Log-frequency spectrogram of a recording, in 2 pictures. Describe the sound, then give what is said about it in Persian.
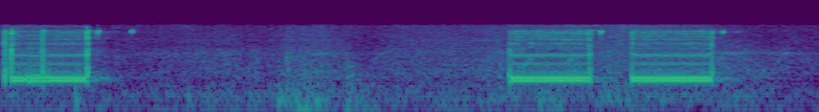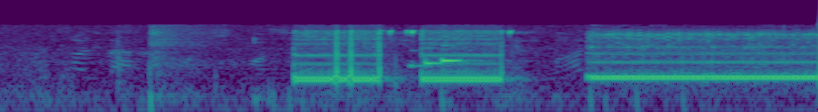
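Telephone keypad tones as a call is dialed: short, steady beeping bursts, some in close pairs, separated by quiet gaps, then a longer sustained tone at the end. “خب ما دوباره با این گوش تماس بگیریم.”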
